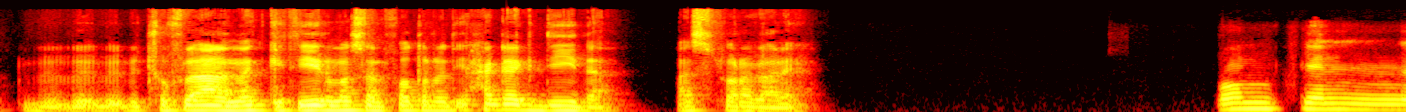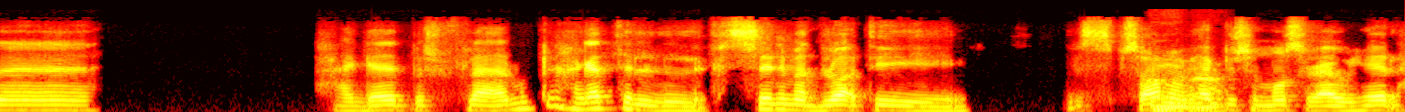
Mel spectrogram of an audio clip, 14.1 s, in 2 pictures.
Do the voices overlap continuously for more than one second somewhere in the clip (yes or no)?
no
